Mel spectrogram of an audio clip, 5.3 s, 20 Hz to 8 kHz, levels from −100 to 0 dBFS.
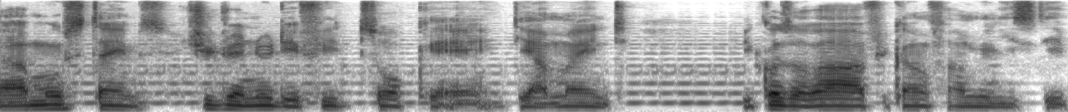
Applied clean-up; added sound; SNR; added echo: neural mask model RNNoise.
